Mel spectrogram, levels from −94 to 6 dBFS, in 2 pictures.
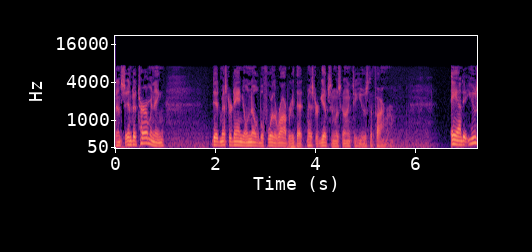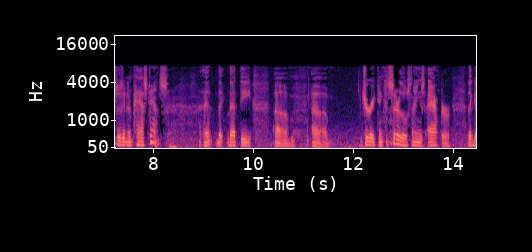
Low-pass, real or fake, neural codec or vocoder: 7.2 kHz; real; none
